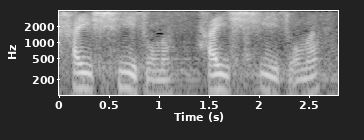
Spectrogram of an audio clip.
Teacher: ويبدل يعني حيلغي الهمزة اللي موجودة · Term: الإبدال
